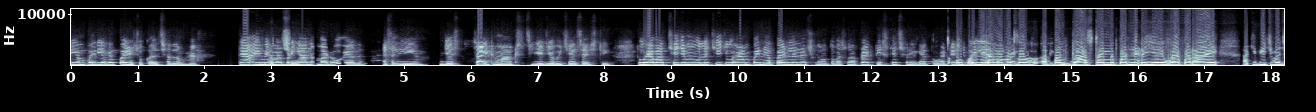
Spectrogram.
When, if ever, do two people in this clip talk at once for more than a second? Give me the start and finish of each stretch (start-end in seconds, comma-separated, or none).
13.3-14.8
